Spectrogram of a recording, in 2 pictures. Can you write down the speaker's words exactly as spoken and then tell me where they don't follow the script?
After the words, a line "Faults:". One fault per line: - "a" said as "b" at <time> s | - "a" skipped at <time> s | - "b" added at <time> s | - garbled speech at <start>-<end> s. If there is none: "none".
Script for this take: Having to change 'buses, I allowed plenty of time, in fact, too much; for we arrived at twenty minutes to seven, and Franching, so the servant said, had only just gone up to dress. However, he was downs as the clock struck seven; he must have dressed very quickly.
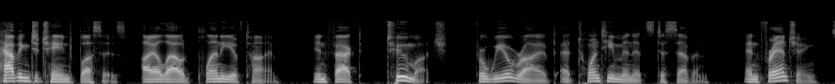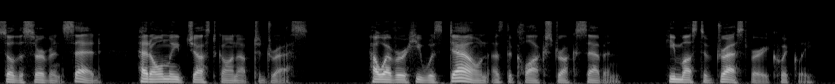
Having to change 'buses, I allowed plenty of time, in fact, too much; for we arrived at twenty minutes to seven, and Franching, so the servant said, had only just gone up to dress. However, he was down as the clock struck seven; he must have dressed very quickly.
Faults:
- "downs" said as "down" at 12.8 s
